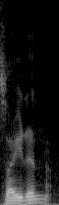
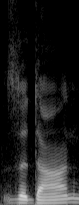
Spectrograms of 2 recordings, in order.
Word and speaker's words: Zidane: until uh the Brit the English football player's name zidane was pronounced on American television in news articles and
